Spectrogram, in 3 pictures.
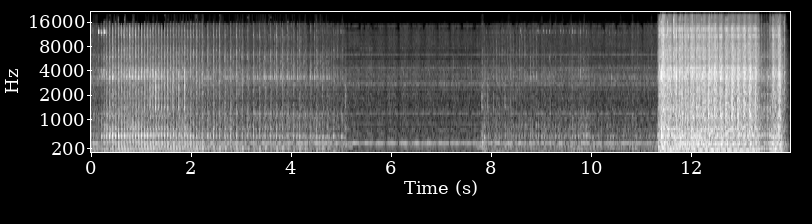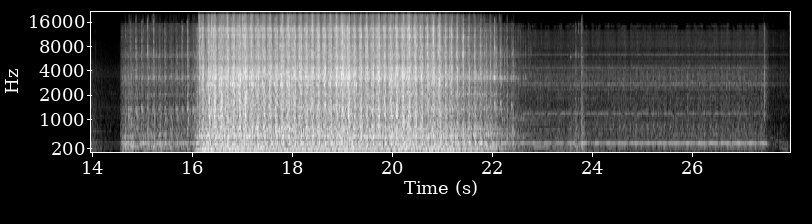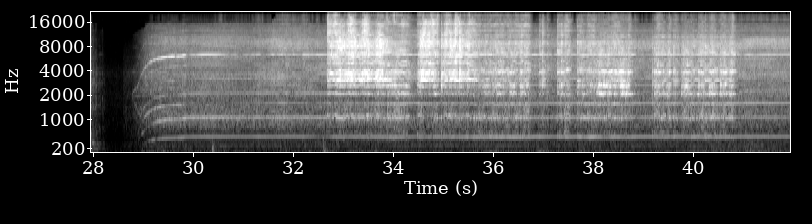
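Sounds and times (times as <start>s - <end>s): power drill motor running: 28.8s - 31.0s
power tool motor spinning up: 28.8s - 31.0s
hole saw cutting steel: 28.8s - 41.9s.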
